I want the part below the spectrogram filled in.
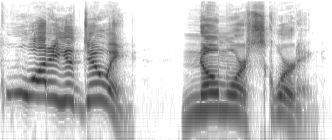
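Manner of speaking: loud, drawn-out mock outrage; parental scolding. Mama and Papa to Honey, stern scolding. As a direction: start high and shocked, then lay down the law slowly.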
